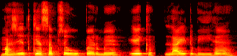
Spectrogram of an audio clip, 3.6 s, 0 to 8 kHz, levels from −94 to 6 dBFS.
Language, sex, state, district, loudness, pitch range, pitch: Hindi, male, Jharkhand, Ranchi, -17 LUFS, 165-185 Hz, 180 Hz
